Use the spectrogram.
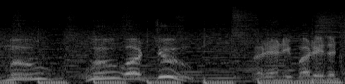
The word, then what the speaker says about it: Wu: Imagine that line with the Dynasty Warriors 9 pronunciation of Wu. It would be where you don't say the first consonant, so it's just ooh, ooh, or ooh.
